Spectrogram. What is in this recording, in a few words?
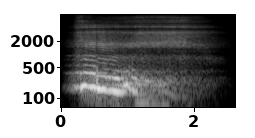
Female Blood Elf Thinking; Valeera Deathknight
